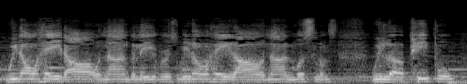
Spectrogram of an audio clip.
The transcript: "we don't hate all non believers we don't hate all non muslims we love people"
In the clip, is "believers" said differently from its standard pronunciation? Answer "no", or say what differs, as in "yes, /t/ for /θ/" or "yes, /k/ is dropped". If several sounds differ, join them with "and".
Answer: no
